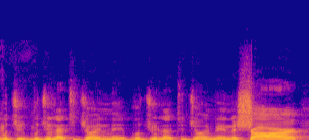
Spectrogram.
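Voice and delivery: tempting invitation, mock accent; mixed French accent. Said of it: "she'll be like".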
